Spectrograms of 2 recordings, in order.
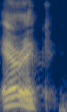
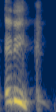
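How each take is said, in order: First: The name is said with an English pronunciation. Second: The name is said with a Chilean Spanish pronunciation. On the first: "in Chile they don't say Eric" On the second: "they say Eric"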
